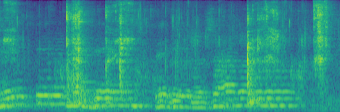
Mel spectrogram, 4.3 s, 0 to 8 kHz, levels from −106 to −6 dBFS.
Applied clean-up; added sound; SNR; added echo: none; Frying (food); -2 dB; reverberation time 0.6 s.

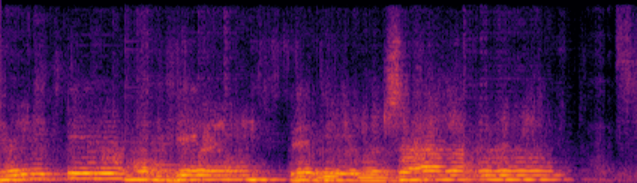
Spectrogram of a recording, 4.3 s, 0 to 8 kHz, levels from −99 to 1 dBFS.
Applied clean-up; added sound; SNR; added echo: neural separator model SepFormer DNS4.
